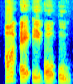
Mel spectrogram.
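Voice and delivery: A, e, i, o, u as ah, eh, ee, oh, oo; "A, e, i, o, u" as five evenly spaced Spanish vowels. Shown as a demonstration. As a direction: run through "A, e, i, o, u" with pure Spanish sounds. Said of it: "Our five vowels in Spanish are".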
